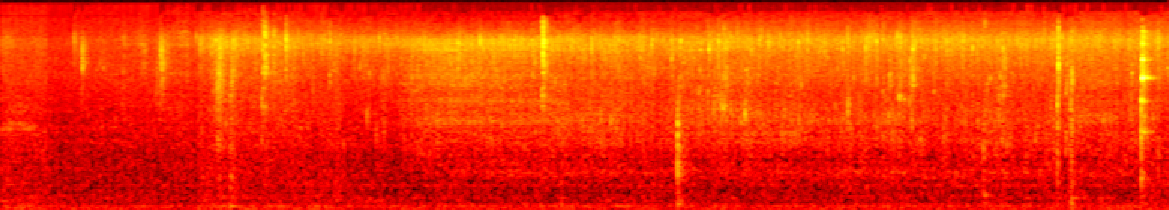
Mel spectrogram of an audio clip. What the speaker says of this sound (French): on va passer à la dernière étape qui est frire nos nuggets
